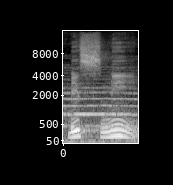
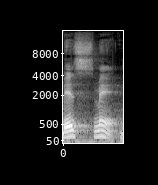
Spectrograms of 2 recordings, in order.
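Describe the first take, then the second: First: The final vowel is a clear 'i' sound. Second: The final vowel is an 'e' sound. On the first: The speaker calls it right. "mi jelas ke bawah ya, karena dia kasrah" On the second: The speaker calls it wrong. "Jangan bisme"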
